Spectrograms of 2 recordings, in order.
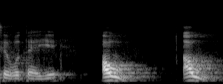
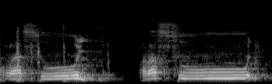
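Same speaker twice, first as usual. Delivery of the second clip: रसूल and कानून stretched very slowly, vowels held long; drawn-out words; much slower than usual. Shown as a demonstration. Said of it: "खींच खींच के हमको लिखना हो". (खींचकर धीरे-धीरे बोलना)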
